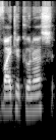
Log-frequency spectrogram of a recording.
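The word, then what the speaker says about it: Vitkunas: credit report you know it it's pronounced Vita kunas but I just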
